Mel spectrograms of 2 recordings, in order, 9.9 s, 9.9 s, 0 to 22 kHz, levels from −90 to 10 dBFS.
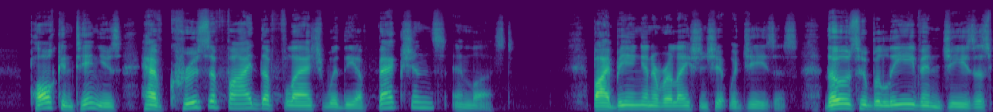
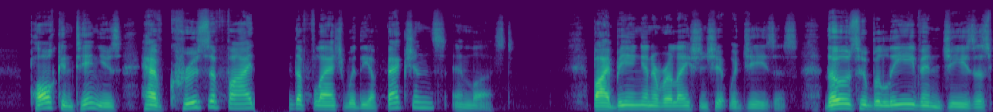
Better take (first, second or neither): first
